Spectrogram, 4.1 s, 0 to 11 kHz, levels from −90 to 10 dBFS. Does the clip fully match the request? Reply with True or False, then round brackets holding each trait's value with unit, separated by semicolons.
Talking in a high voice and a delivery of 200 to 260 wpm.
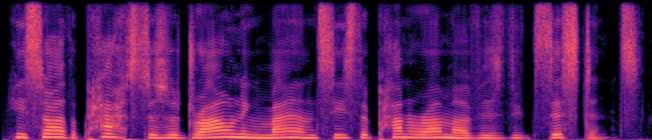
True (220 Hz; 205 wpm)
